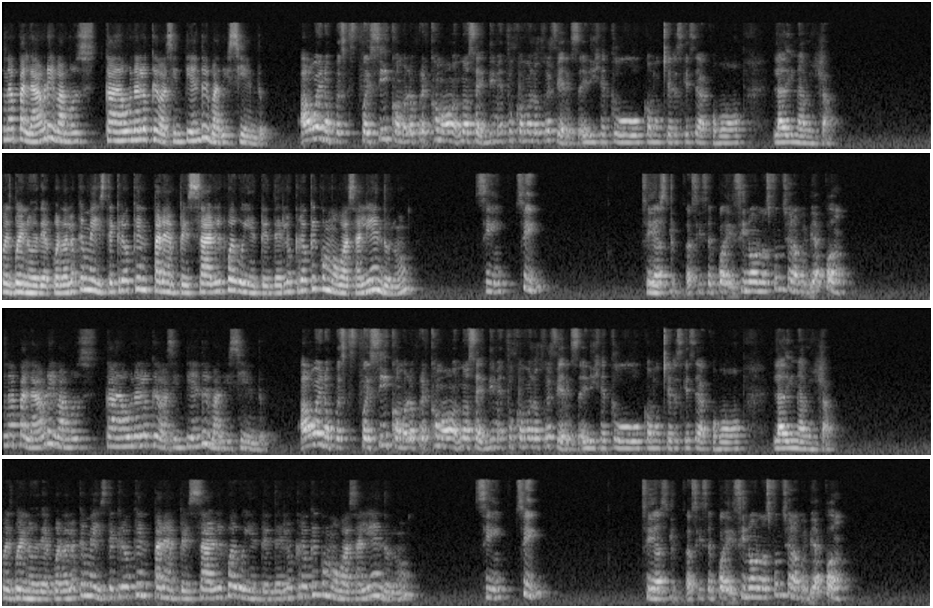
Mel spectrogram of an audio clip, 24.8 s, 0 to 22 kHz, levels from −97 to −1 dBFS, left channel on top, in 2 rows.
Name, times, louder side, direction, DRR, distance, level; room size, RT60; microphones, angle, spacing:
voice 1, 0.0-3.5 12.4-17.8 21.0-21.2, left 6 dB, 85° left, 0.3 m, -25 dB
voice 2, 4.0-9.8 10.3-11.1 18.8-19.6 20.9-23.5, equal, 5° right, 0.4 m, -28 dB
3.1 x 2.0 x 2.2 m
head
